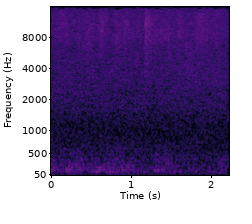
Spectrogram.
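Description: Faint, uneven low rumble of a hand-held camera being moved about, with no other distinct sound.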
